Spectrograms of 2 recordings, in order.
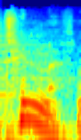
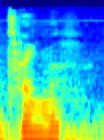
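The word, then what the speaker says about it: Tynemouth: Tynmouth, not Tainmouth. My apologies, I didn't know. Been there as well. Pronounced it wrong just clearing that up.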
